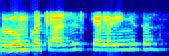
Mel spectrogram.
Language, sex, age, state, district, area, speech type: Hindi, female, 30-45, Madhya Pradesh, Gwalior, rural, conversation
